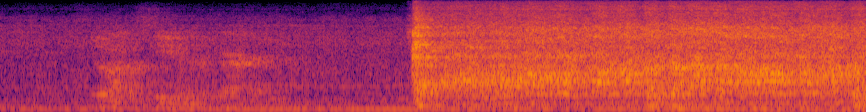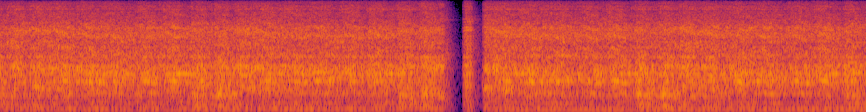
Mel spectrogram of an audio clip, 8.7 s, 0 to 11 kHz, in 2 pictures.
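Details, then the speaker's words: Datsun-bodied "Fatsun", first start attempt in 3 years, fuel lines just swapped: starter cranks at an even, steady rate for several seconds with no catch or firing; cranks but won't start, ignition switch questioned. "is the ignition on do we have an ignition switch on you know what I mean yeah cuz that I mean that's kind of what it's doing it's like trying to start huh"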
